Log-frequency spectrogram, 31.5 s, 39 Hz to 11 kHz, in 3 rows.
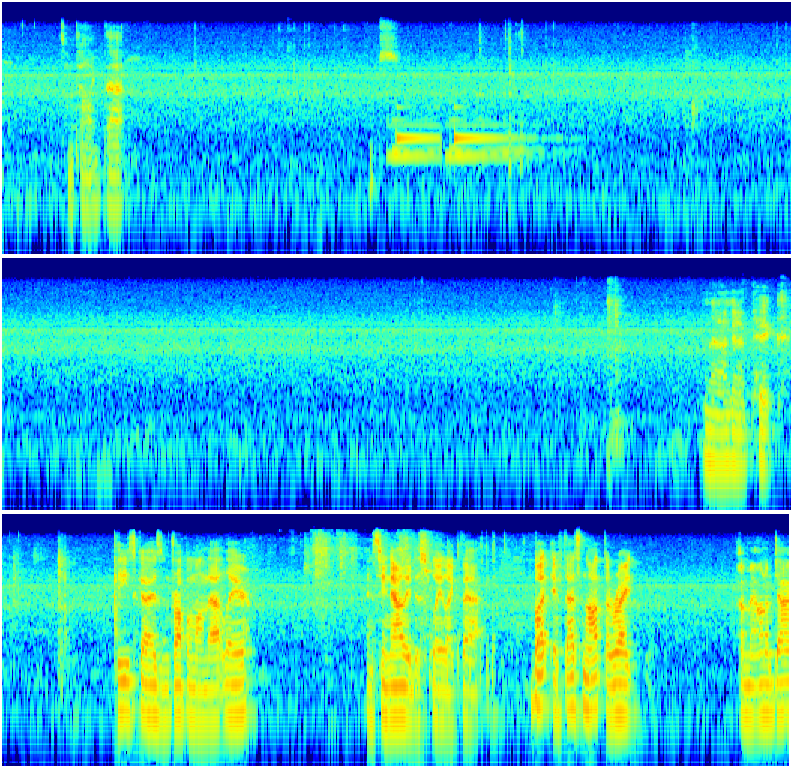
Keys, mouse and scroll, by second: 4.0 click, 4.9 click, 6.7 Escape, 7.2 click, 9.3 click, 26.9 Escape, 27.2 Escape, 27.4 Escape, 28.4 scroll up 1.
